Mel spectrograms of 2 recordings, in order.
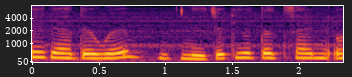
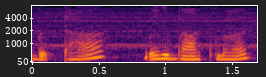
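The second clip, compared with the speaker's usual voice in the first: softer, lower, tender grandmother coaxing; lovingly; 3 semitones lower, 8 dB quieter than usual. Acted. Grandma strokes Pragya's cheek and coaxes her, tender. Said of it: "अभी तुझे प्यार से बोल रही हूँ".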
